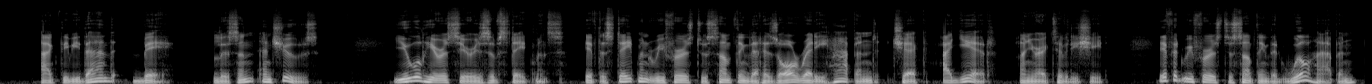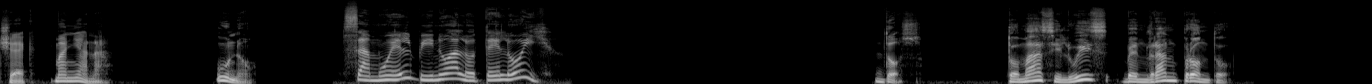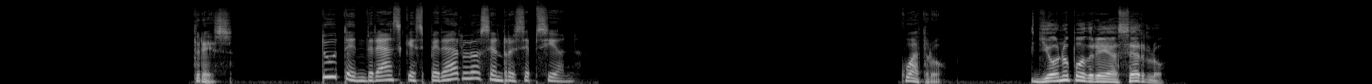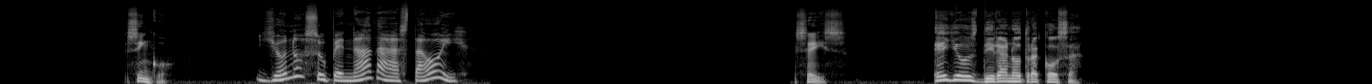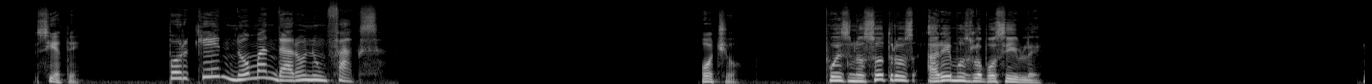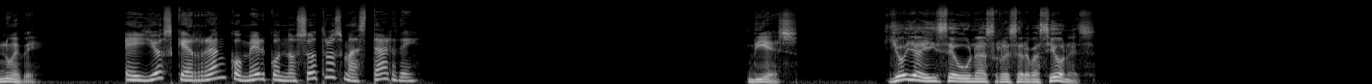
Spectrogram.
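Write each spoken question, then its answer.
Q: Samuel vino al hotel hoy.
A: ayer

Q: Tomás y Luis vendrán pronto.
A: mañana

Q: Tú tendrás que esperarlos en recepción.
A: mañana

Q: Yo no podré hacerlo.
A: mañana

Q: Yo no supe nada hasta hoy.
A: ayer

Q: Ellos dirán otra cosa.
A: mañana

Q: ¿Por qué no mandaron un fax?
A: ayer

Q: Pues nosotros haremos lo posible.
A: mañana

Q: Ellos querrán comer con nosotros más tarde.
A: mañana

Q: Yo ya hice unas reservaciones.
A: ayer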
